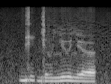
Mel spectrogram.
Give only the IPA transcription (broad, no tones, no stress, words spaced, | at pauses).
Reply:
ɡiɡev lʲɯlʲœ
